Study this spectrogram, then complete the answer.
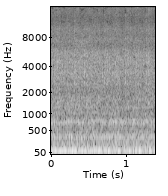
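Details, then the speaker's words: Mitsubishi Galant 4G63 just started after revival: rough, slightly uneven idle with a faint top-end clatter; misfiring (palyado) with noisy valve lifters, to be double-checked. "At least nakita nyo na siya umandar, kaya lang palyado."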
